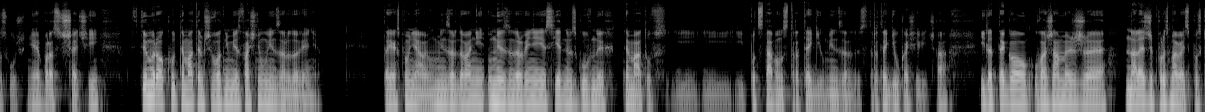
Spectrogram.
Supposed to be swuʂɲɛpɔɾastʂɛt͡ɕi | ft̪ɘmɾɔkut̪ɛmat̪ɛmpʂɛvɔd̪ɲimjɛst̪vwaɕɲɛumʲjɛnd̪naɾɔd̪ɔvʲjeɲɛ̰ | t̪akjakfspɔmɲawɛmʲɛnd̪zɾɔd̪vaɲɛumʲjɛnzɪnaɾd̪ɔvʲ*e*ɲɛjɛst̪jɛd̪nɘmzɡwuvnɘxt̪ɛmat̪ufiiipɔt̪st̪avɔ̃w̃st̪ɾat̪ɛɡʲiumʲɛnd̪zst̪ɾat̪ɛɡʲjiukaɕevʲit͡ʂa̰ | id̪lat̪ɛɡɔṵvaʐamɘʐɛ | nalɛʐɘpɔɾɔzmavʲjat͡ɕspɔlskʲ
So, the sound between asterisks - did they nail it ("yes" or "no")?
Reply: yes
